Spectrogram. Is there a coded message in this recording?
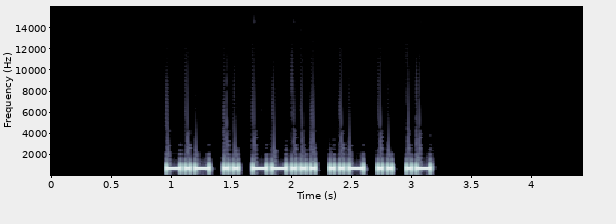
Yes: Morse code from 1.0 to 3.2 s, heard as a keyed tone, about 28 wpm, 700 Hz. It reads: KI7UIA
